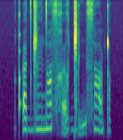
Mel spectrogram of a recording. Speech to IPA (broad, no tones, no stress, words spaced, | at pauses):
qʼedɖ͡ʐĩdɑ̃sχḛʁ ɡ͡ǁḭsɑ̃ʈ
